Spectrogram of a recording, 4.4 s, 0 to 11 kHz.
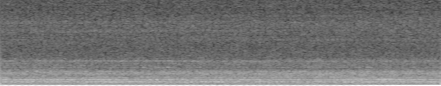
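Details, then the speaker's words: Adcom GFA-555 amplifier, distorted left channel restored after bias adjusted to about 1 mV, microphone at speaker: smooth deep 20–40 Hz test tone with no clicks or pops; clean low-frequency output. "there's 20 Hertz 30 40. you can probably start to hear that now"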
